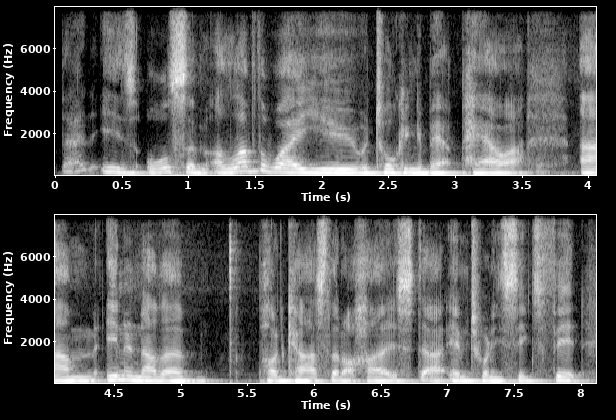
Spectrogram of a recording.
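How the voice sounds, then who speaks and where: A man's voice: on the high side, normal speed, gravelly, a little mellow. A man hosting a podcast interview in an upbeat, enthusiastic way. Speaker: podcast host.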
